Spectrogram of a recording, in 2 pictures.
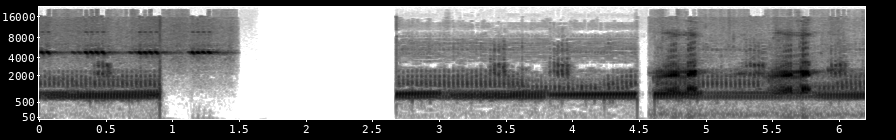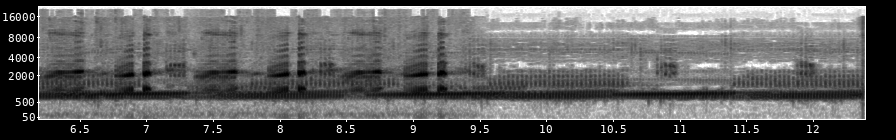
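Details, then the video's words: Toads croaking in a dense chorus, rapid overlapping pulsed calls around four per second with steady tonal notes underneath; a brief silent gap near the start. "coaxar de sapo"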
